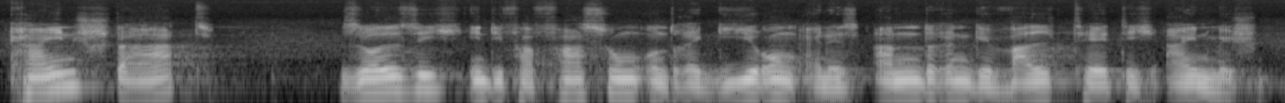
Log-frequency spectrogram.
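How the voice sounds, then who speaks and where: An actor playing an elderly Enlightenment philosopher in a radio drama, declaiming his writings in a solemn, deliberate and emphatic manner. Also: medium pitch, mellow, natural voice. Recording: long hall-like reverb on cassette.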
